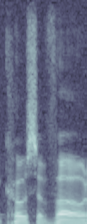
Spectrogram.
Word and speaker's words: Kosovo: doing in Kosovo and I say Kosovo no not you know I do not honor the Albanian pronunciation of Kosovo but it's you know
